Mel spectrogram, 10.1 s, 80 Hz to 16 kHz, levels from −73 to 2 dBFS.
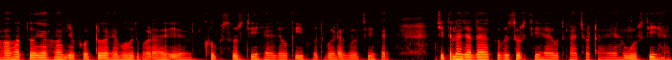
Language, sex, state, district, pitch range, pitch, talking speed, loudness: Hindi, male, Chhattisgarh, Balrampur, 115-130 Hz, 125 Hz, 155 wpm, -35 LUFS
